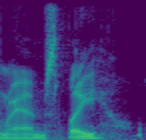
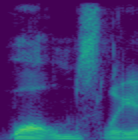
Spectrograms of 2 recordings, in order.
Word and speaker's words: Walmsley: the winner did it in 14 hours Jim wemsley Walmsley I was mispronounce his name um it's not like the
